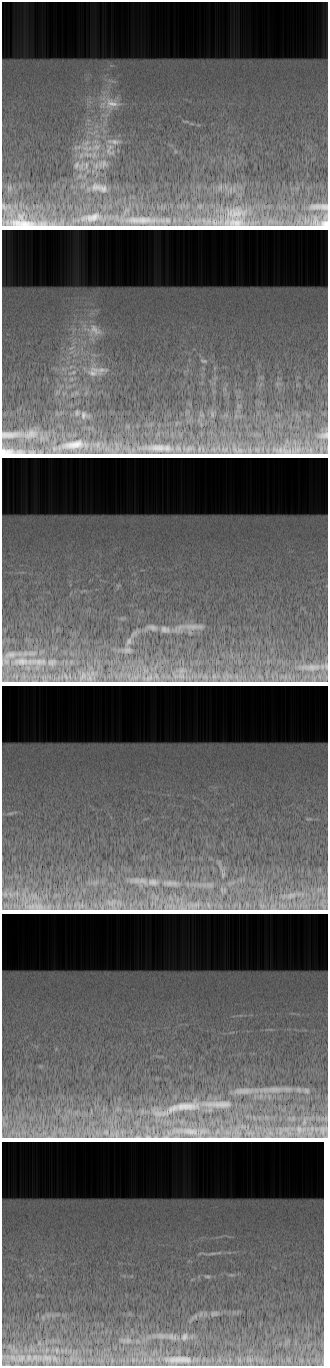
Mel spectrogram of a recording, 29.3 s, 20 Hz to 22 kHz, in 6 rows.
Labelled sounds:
1.0	1.8	humpback whale, 0.86 to 5.4 kHz
2.7	3.0	humpback whale, 2.2 to 2.6 kHz
7.1	7.5	humpback whale, 1.5 to 3.8 kHz
9.8	11.1	humpback whale, 1.8 to 2.8 kHz
11.7	12.8	humpback whale, 0.80 to 1.1 kHz
14.6	15.0	humpback whale, 2.0 to 2.2 kHz
17.0	17.8	humpback whale, 2.5 to 3.1 kHz
22.8	23.9	humpback whale, 0.80 to 3.5 kHz
25.1	25.3	humpback whale, 0.83 to 0.96 kHz
27.2	28.1	humpback whale, 0.80 to 4.0 kHz

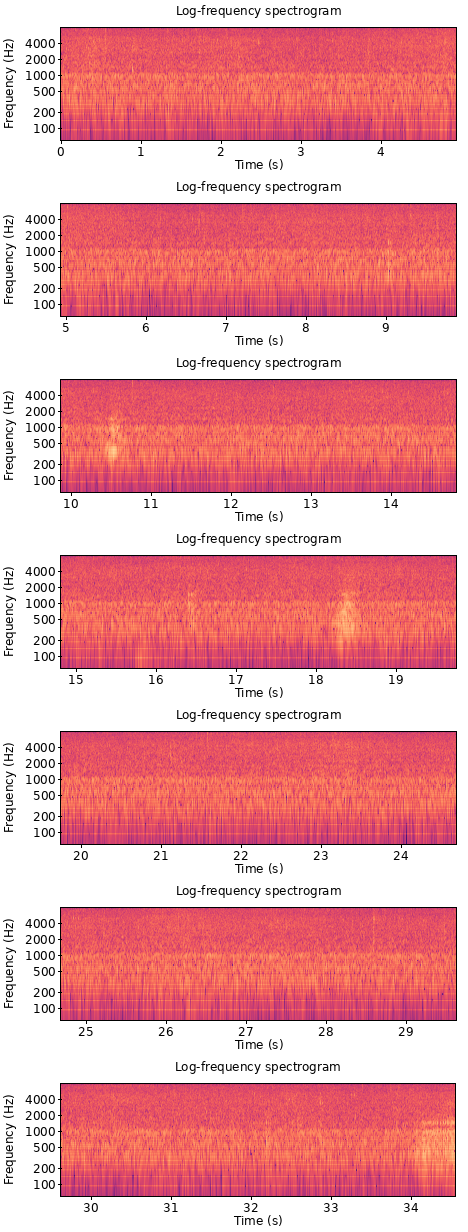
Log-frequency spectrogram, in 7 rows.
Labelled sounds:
18.3	18.5	croaking sound likely from a nearby submerged object, 1.4 to 1.6 kHz

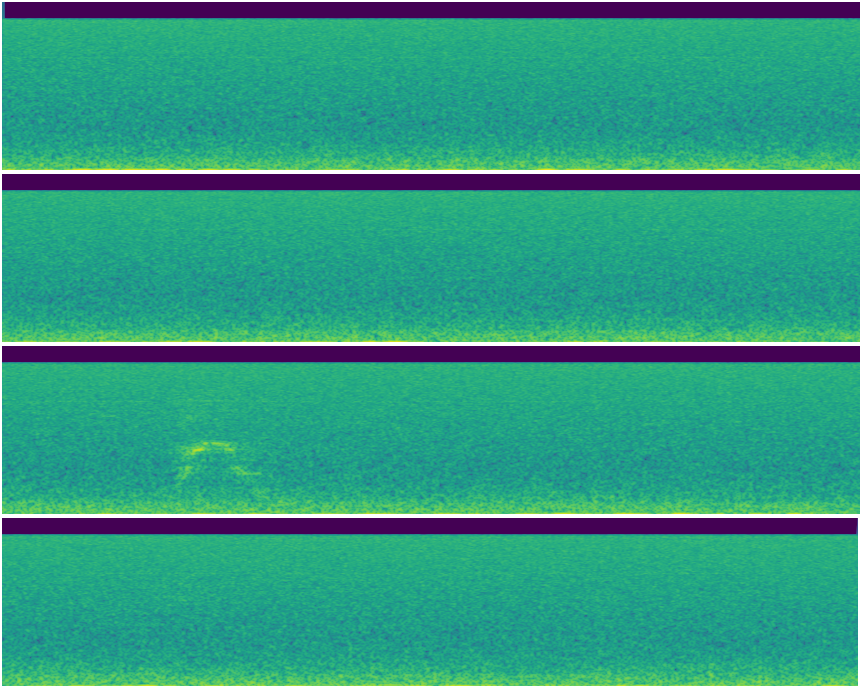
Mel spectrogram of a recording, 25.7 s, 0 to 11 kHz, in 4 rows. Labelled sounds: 14.2	14.6	humpback whale, 1.1 to 1.6 kHz

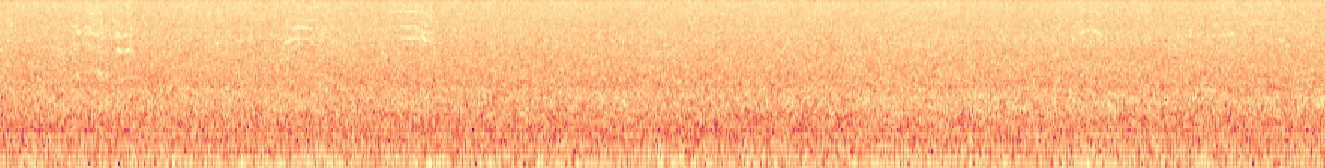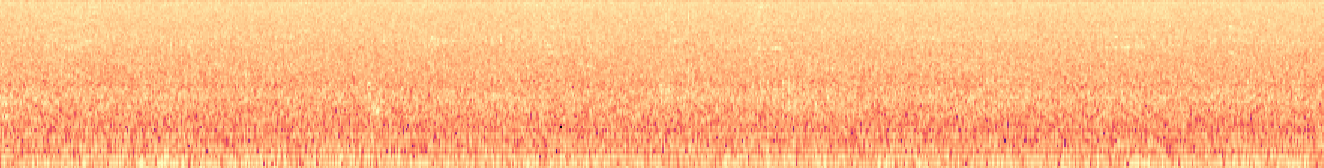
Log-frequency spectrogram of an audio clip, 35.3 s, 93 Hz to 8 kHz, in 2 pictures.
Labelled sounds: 1.6	1.8	Pacific white-sided dolphin, 2.0 to 2.2 kHz
3.8	4.2	Pacific white-sided dolphin, 2.5 to 3.8 kHz
5.3	5.6	Pacific white-sided dolphin, 2.8 to 3.9 kHz

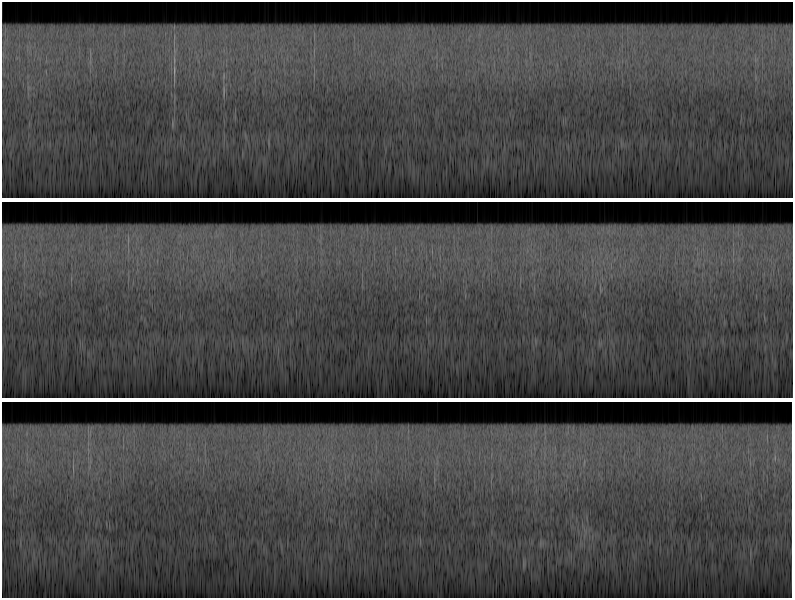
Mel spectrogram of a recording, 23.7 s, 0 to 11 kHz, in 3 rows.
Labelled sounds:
21.5	21.7	water noise, 0.94 to 1.5 kHz

